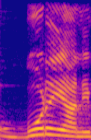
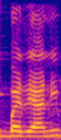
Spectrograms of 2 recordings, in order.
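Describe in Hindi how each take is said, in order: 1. इसे वैसे बोला गया है जैसे श्रीलंका के लोग बोलते हैं। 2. इसे वैसे बोला गया है जैसे लाहौर के लोग बोलते हैं। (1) "जो श्रीलंकन हैं वो इसको बुरयानी बोलते हैं" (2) "पाकिस्तान में लाहौरी बिरयानी बोलते हैं"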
